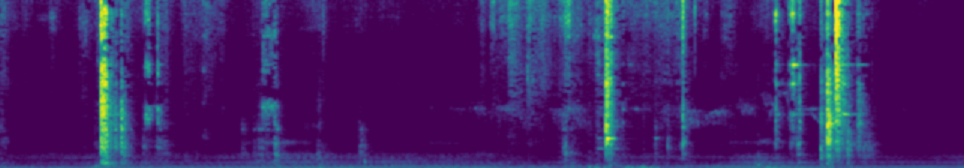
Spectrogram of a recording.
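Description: Metal clinks and clatter of hand work on a manual transmission as the clutch slave cylinder is worked free and lifted out. There are three sharp clinks, about a second in, around four seconds and near the end, over a steady low hum.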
